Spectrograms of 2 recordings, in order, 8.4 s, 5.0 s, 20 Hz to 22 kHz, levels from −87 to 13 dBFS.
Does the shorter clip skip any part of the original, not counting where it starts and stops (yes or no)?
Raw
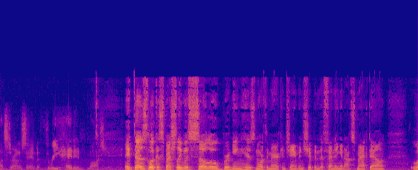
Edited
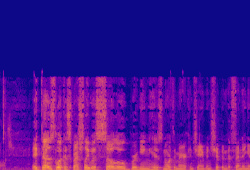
no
